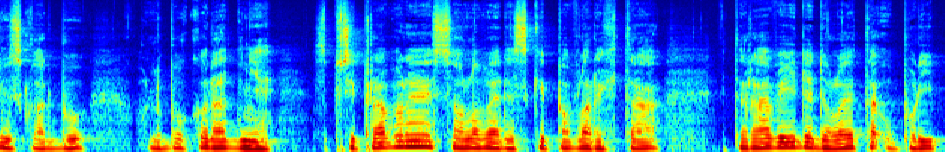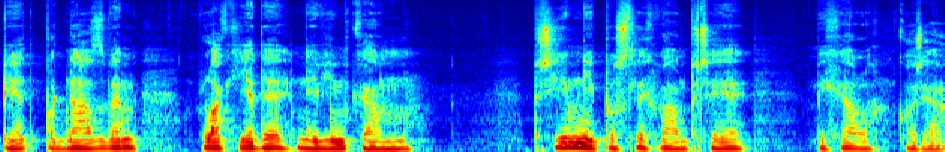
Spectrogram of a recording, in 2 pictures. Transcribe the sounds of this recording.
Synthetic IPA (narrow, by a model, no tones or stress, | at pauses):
iːmsklad̚buhluboko̞nadɲɛ | spr̝̥ɪpɾavɛnɛːsolo̞vɛːdɛskɪpavlaɾɪxt̪ɾakt̪ɛɾaːvɪjdɛdo̞lɛːt̪aʔupoliːpjɛt̪po̞dnaːzvɛm | vlakjɛdɛnɛviːmkam | pr̝̥iːjɛmniːpo̞slɛxvaːmpr̝̥ɛjɛ | mɪxalkoraː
